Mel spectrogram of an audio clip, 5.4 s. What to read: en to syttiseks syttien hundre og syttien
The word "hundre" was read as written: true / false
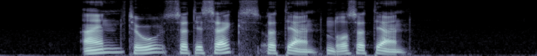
true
